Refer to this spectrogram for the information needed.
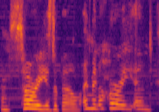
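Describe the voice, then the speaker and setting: A woman's voice: high-pitched, a little fast, a little mellow, faint music behind, close to an everyday voice. A woman playing a nervous, polite, evasive character who hides her dread in an old-time radio drama. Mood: evasive, uneasy. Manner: hesitant, uneasy, polite.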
